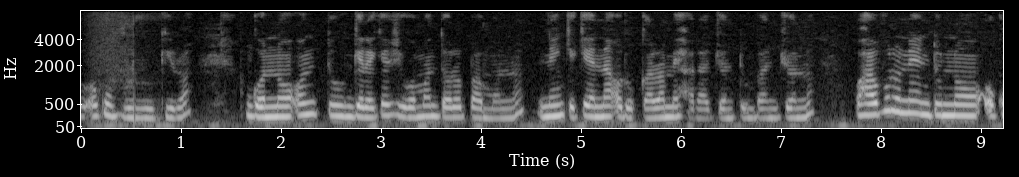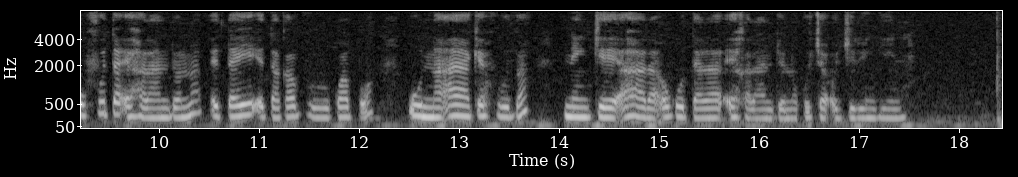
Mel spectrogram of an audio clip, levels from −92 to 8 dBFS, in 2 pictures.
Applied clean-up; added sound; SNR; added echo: none; none; none; none.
